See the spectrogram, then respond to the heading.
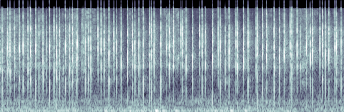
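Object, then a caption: Small printed cardboard box. Long acrylic nails tap fast on a small, hollow, closed, printed cardboard product box lying on a wooden table and held in hand. The result is a rapid, steady stream of crisp, bright clicking taps with very little low end, each tap dying away almost instantly.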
